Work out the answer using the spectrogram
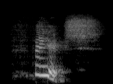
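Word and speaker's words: ghoti: word is actually pronounced fish how is that possible well if you look at the last two letters of the word cough that gh make f sound you look at the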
